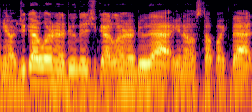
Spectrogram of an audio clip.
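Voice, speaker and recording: A man talks at a medium pitch with ordinary pitch variation while noticeable background noise carries on behind him. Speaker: gaming YouTuber. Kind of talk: casual video game review. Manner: fast; halting, many fillers and repeats.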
